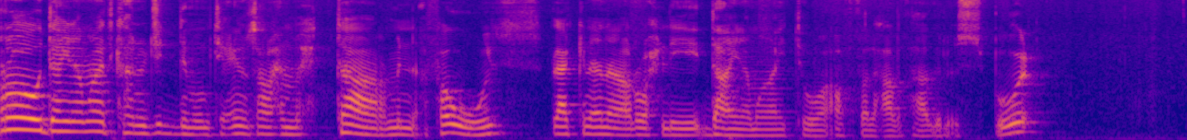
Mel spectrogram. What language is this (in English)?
Arabic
